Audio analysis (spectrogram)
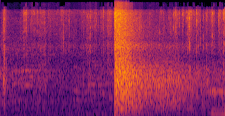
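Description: A single loud pop from a small Diwali firecracker bursts out of quiet background noise, followed by a brief fizzing, crackling tail.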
